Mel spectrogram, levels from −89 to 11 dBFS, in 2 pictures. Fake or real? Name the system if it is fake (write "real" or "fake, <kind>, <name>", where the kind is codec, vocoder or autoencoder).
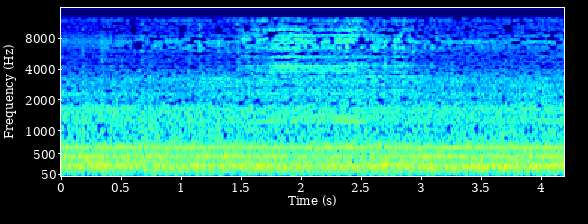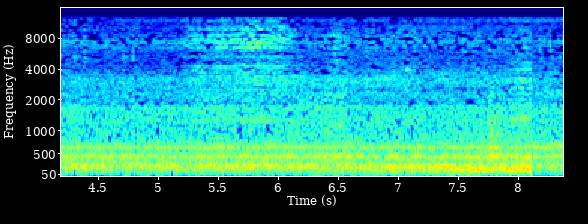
real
